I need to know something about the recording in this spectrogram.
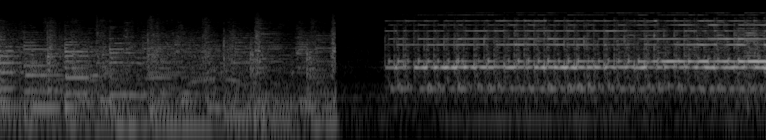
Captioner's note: ringing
